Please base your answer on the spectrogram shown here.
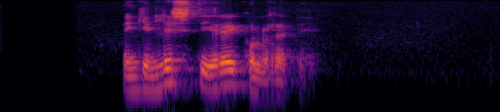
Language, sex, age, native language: Icelandic, male, 60-69, Icelandic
